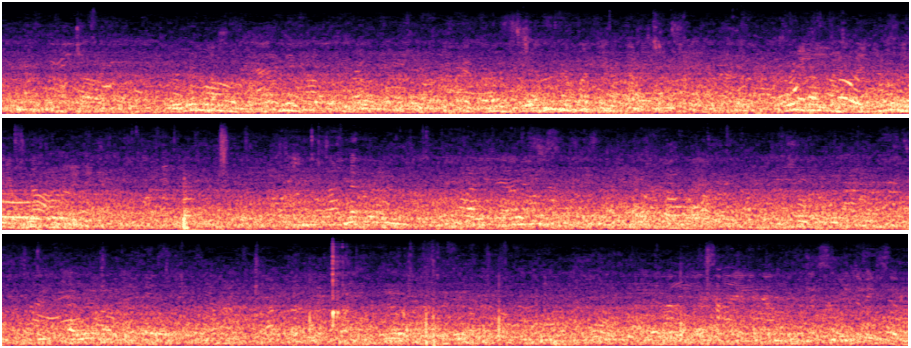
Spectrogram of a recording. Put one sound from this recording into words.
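A crowd of people chatters in a busy street outdoors.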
